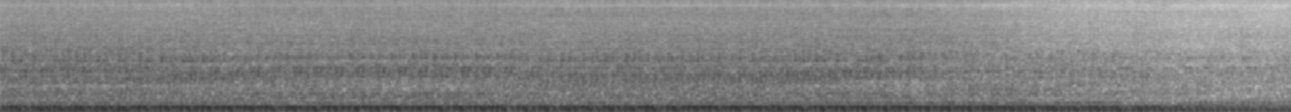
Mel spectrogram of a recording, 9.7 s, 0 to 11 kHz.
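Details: 2011 Ford F-150 5.0 V8 at idle: steady low rumble with a regular knock about three per second, a deep bottom-end rod knock.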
